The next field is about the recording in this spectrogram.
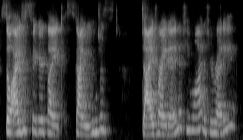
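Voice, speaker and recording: A woman's voice: a little high, lively intonation, moderate pace, pushed and bright. A woman co-hosting a podcast as a romance author, talking in a casual, chatty style. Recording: roomy, echoey, slightly muffled podcast audio.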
